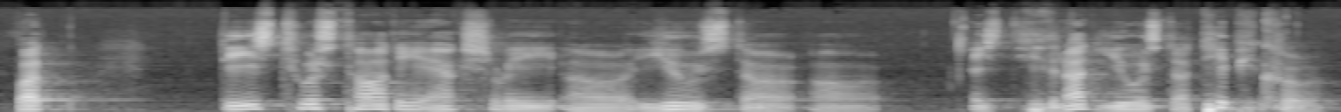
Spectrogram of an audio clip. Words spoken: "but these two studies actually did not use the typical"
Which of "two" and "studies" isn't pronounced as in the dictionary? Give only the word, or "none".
studies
